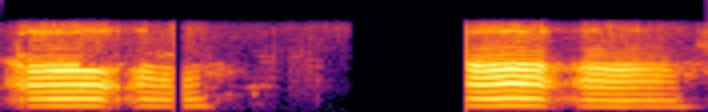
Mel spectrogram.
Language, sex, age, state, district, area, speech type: Assamese, female, 45-60, Assam, Dibrugarh, rural, conversation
